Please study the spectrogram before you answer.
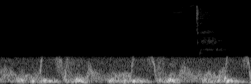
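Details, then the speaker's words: Pulsed-wave Doppler from a portable ultrasound probe, sampling the left ventricular outflow tract: rhythmic low whooshing pulses that sound like auscultated heart sounds. "I don't know if you can hear this, but actually it does sound like you are auscultating the heart sound. So you get a very clear sound signal coming through from the pulse wave Doppl"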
